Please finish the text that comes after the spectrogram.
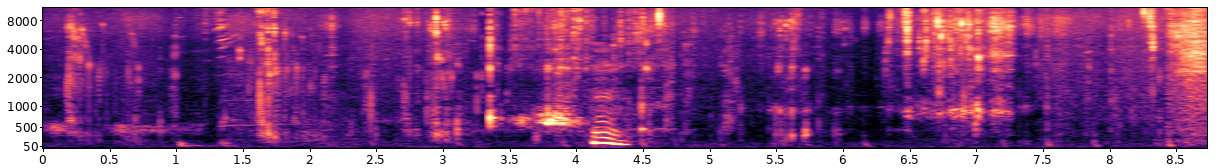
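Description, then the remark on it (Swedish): Wine is spat into porcelain spittoons during a wine tasting: a series of wet, sputtering splashes and mouth noises, with one louder gush around the middle and faint voices underneath. “Men det är ädla droppar som åker rakt ner i porslinet här, men jösses vad gott det var.”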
